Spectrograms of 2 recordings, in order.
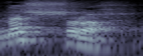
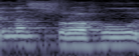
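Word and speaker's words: نَشْرَحْ: Ini ambil jazam, nashrah. Nashrah. Ini dibaca sukun. Jangan dibaca nasrahu, nasrahi, nasraha. Tidak. Alam nashrah mesti sukun.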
